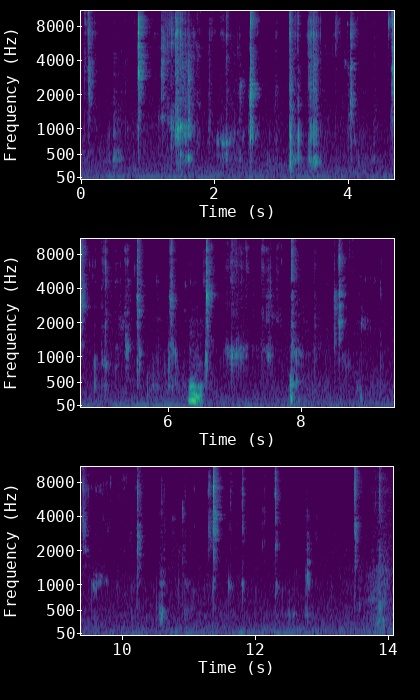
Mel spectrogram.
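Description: Chewing and biting close to the microphone while eating chicken wings off the bone: irregular short smacks and crunches.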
